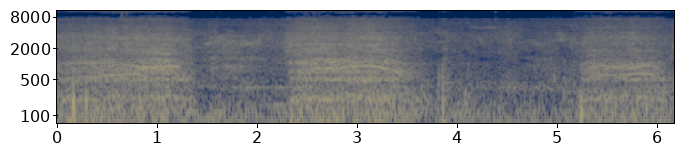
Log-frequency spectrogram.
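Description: Three long, breathy exhalations by a person, each lasting about a second and a half, with short pauses between them.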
